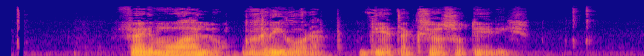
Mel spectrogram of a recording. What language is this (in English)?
Greek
